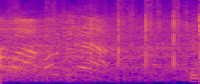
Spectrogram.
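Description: Voices shouting in an arena over a low crowd hubbub, with a couple of short sharp knocks a little past the middle.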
